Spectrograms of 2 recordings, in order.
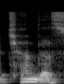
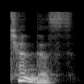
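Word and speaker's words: छन्दस्: And sa is to be pronounced really sharp. Sa. Bold and sharp.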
